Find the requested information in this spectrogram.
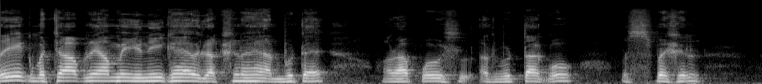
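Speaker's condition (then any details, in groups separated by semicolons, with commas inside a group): Cerebral palsy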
